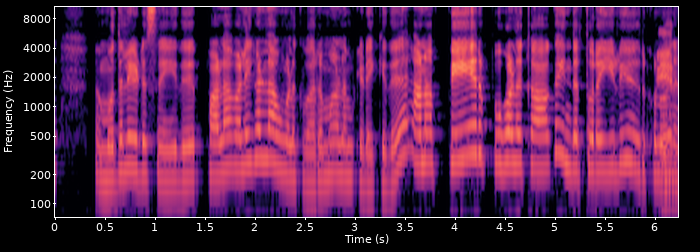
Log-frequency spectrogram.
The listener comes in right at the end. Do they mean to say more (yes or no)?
yes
